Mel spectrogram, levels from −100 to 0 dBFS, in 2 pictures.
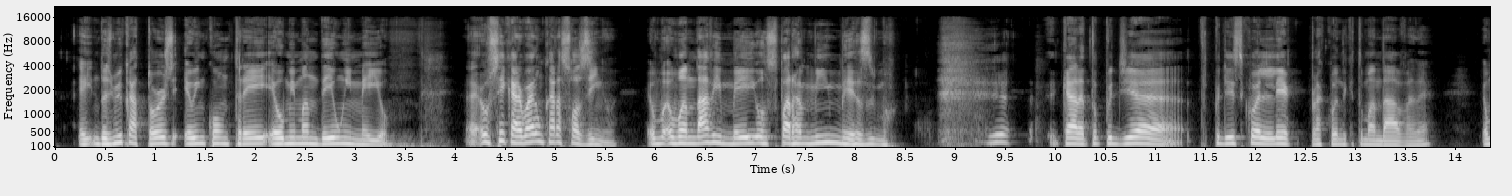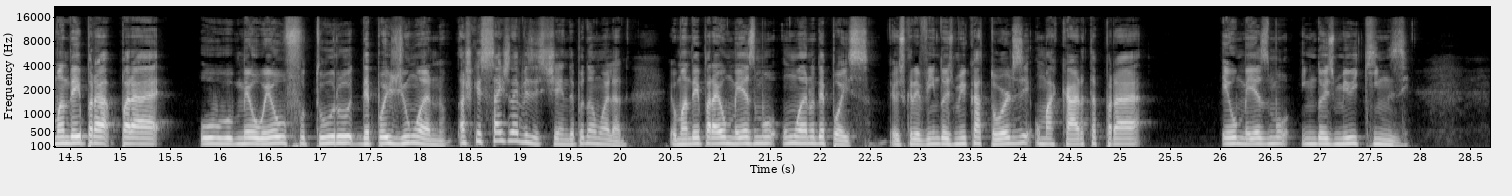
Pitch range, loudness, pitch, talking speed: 150-175 Hz, -21 LUFS, 165 Hz, 160 wpm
